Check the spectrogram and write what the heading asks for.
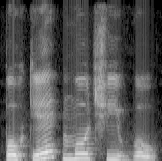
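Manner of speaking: drawn-out "Por que motivo", word by word; slow demo. Shown as a demonstration. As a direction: spell out "Por que motivo" slowly, like testing it on the board. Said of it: "vamos tentar aqui, ó".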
